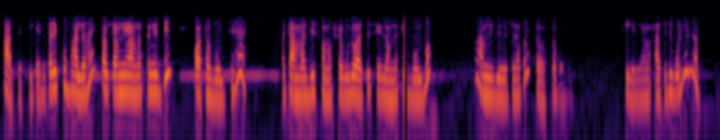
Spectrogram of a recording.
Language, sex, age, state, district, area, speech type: Bengali, female, 30-45, West Bengal, Paschim Medinipur, rural, conversation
